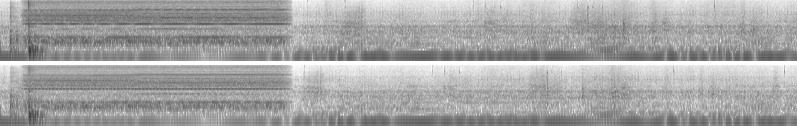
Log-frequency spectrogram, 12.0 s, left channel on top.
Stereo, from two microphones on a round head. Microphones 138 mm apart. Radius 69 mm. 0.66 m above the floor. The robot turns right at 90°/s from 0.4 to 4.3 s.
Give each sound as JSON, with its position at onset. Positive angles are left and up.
{"t": 0.1, "sound": "a crack", "side_deg": 55, "distance_m": 0.7}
